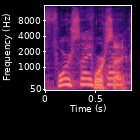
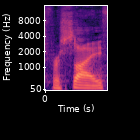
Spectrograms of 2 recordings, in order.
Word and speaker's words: Forsyth: In Georgia it's Forsythe. Oh okay. In Savannah, it's Foresight.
